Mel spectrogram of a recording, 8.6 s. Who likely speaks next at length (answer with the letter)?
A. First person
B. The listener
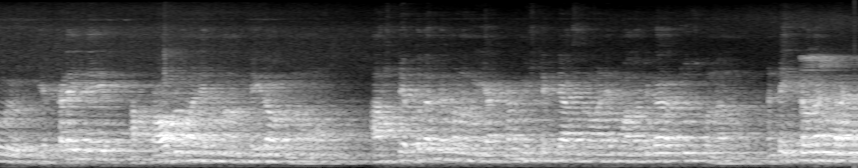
A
